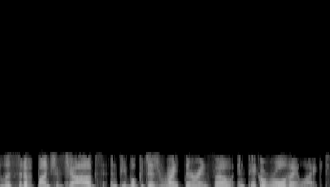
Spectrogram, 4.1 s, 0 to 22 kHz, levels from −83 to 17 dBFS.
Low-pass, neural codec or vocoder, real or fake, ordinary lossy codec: 7.2 kHz; codec, 16 kHz, 4.8 kbps, FACodec; fake; AAC, 16 kbps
